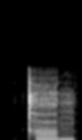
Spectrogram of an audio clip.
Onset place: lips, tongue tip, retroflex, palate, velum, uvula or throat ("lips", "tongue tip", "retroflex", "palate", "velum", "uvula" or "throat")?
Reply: velum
